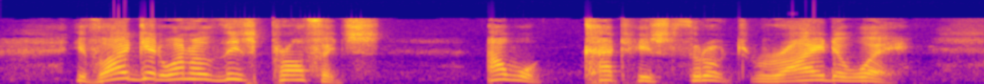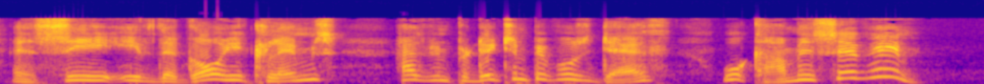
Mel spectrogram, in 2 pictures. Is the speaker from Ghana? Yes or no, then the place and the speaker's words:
yes; Ghana; now in United States; I'm a Ghanaian. I live in America.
